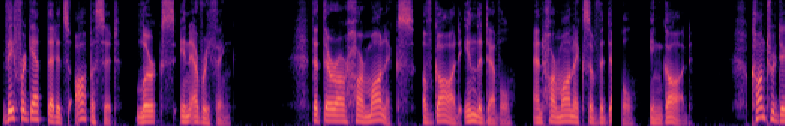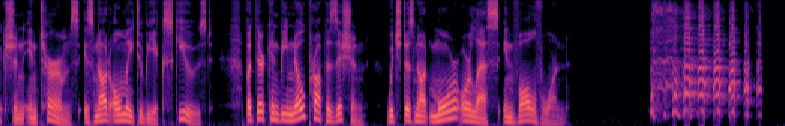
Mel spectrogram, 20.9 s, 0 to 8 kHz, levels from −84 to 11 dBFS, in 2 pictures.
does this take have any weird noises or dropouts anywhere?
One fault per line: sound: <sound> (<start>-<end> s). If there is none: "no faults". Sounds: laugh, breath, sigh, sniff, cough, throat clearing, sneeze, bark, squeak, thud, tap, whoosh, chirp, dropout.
sound: dropout (8.2-8.3 s)
sound: laugh (19.1-20.7 s)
